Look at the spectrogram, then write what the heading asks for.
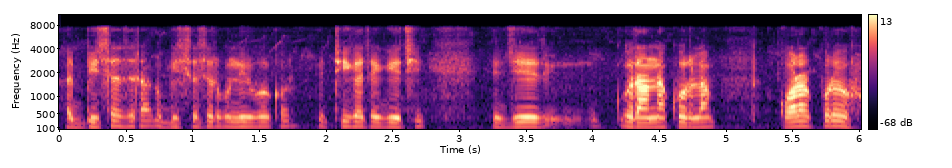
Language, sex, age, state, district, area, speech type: Bengali, male, 45-60, West Bengal, Purba Medinipur, rural, spontaneous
